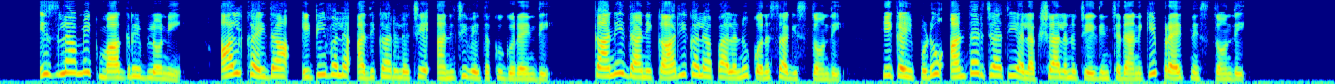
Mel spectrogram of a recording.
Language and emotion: Telugu, neutral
